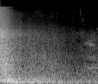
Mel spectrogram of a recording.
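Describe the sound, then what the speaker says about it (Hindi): A ceremonial cannon at the Ajmer dargah fires a single loud boom that rolls away in a fading rumble. "तोप चलने के बाद पूरे अजमेर शहर में रोज़ा खोला जाता है।"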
